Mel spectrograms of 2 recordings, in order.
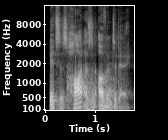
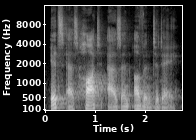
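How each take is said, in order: First: It is spoken at a very fast pace. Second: It is spoken at a faster pace. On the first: "even faster"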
